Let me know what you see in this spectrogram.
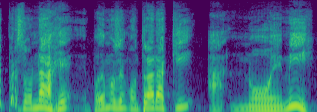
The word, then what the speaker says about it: Noemí: Voy a escribirlo, voy a escribirlo porque a veces lo, ponemos con H, pero en esta, en esta versión eh, eh, solo dice Noemí sin H y lleva el acento en la I.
